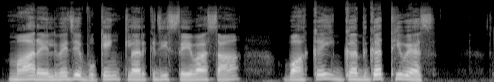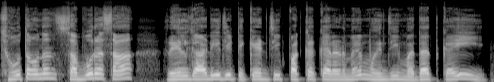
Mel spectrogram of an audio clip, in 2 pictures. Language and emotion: Sindhi, happy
